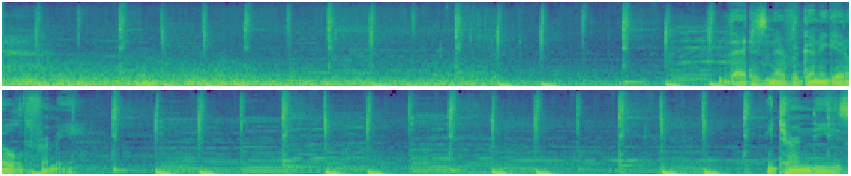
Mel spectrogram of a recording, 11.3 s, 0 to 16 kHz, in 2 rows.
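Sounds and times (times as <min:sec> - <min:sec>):
deep rolling thunder: 0:00.0 - 0:08.4
speech: 0:04.9 - 0:06.2, 0:10.9 - 0:11.2.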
